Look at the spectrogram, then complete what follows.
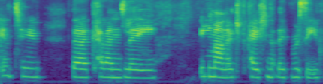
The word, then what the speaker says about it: Calendly: from happening i use calendly say it right calendly which is just ten dollars a month um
